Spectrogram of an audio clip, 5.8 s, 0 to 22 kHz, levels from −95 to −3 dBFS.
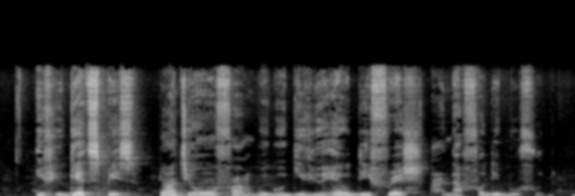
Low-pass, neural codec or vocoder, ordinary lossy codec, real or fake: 14.4 kHz; none; MP3, 96 kbps; real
